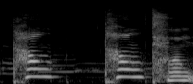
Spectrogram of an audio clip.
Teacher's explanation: the word for soup is 汤. tang, which is first tone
